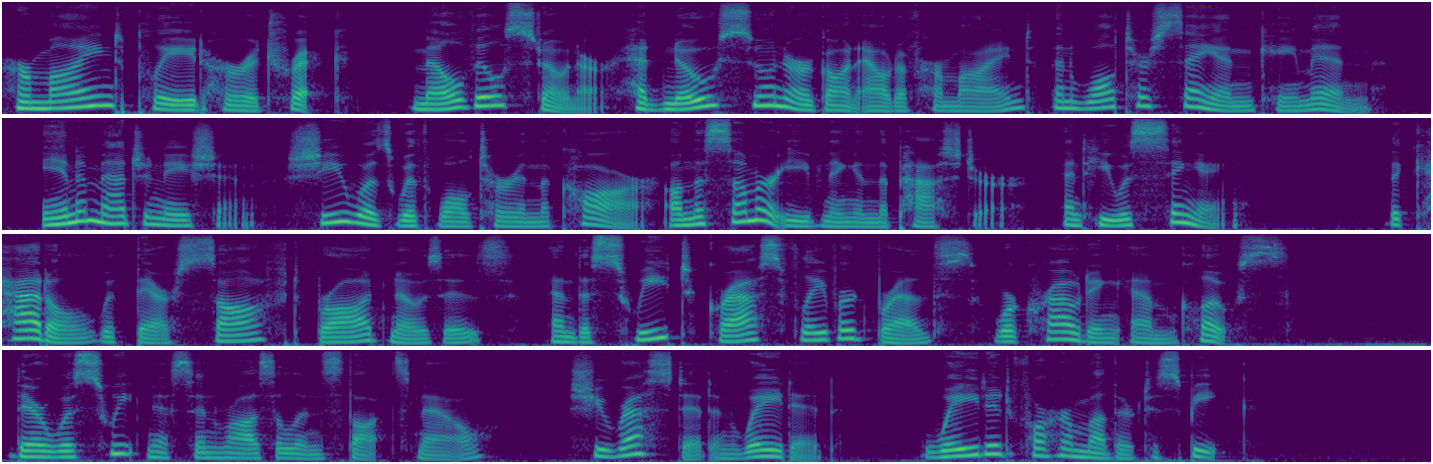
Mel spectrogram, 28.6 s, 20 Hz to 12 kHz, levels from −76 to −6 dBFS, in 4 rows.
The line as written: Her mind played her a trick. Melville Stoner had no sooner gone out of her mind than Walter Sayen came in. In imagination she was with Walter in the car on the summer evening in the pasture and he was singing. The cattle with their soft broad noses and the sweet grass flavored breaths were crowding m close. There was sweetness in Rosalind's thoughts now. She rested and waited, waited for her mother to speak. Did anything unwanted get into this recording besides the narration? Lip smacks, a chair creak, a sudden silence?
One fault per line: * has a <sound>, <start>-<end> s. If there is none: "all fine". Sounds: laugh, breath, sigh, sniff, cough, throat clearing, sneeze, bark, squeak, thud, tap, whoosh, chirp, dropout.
all fine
